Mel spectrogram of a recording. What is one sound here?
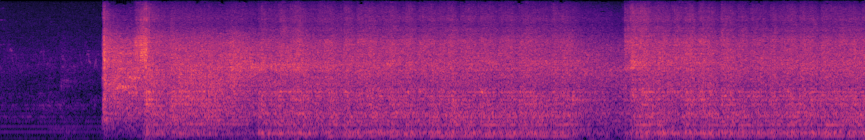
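A car engine starts and idles with a loud, rough rumble.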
